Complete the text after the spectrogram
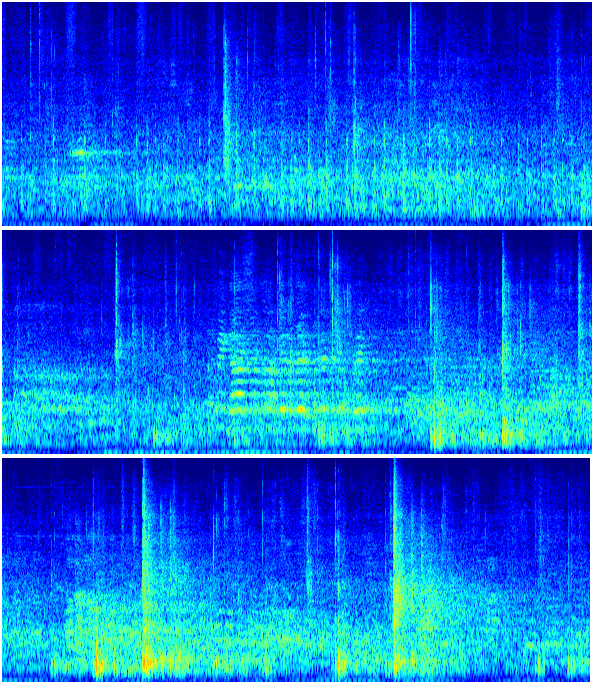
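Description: Players shout to each other across a large echoing hall.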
